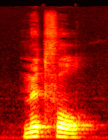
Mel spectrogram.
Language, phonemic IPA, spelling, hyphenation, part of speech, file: Dutch, /mʏtˈfɔl/, mudvol, mud‧vol, adjective, Nl-mudvol.ogg
- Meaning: completely full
